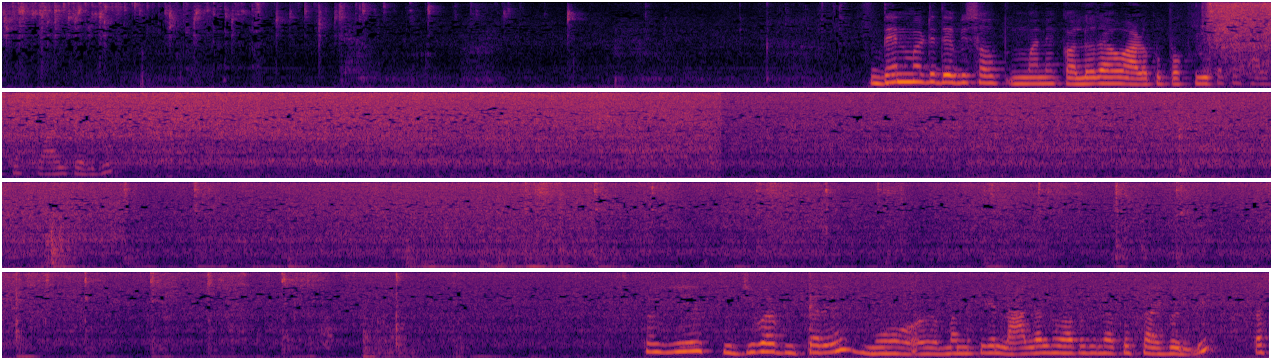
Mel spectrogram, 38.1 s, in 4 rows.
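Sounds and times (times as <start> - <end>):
vegetables sizzling in oil: 0.0 - 4.5, 8.9 - 38.0
metal tongs scraping pan: 22.0 - 32.2.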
